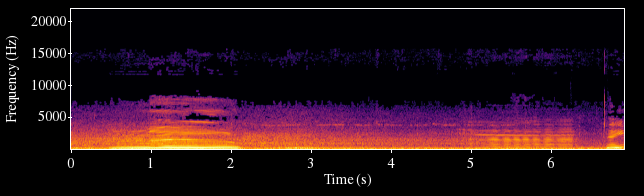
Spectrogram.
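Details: Cows in Lancaster, Pennsylvania, being talked to by a person: one loud, drawn-out moo of about a second and a half, rising slightly then falling, followed by a fainter, shorter call, over a steady low engine-like hum and a man's voice.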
